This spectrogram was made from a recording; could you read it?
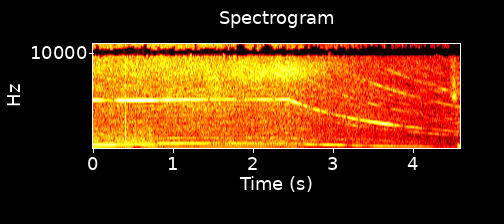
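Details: Hoover Hurricane 2000 watt bagless Pets upright vacuum on carpet: strong, steady motor whine with a smooth brush sweep, pitch easing down near the end; brush bar and suction working normally, healthy operation.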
